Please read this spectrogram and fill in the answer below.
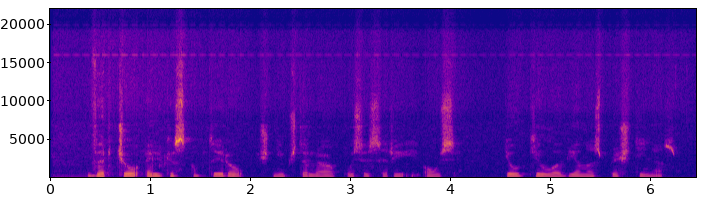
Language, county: Lithuanian, Vilnius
